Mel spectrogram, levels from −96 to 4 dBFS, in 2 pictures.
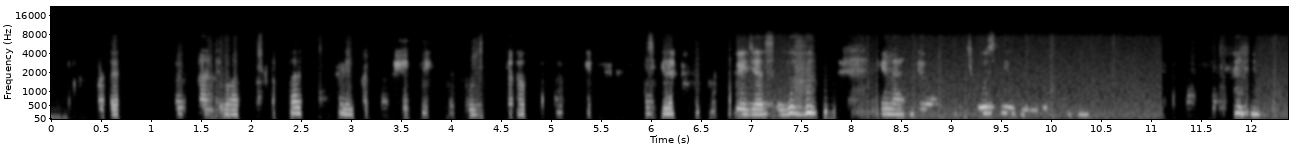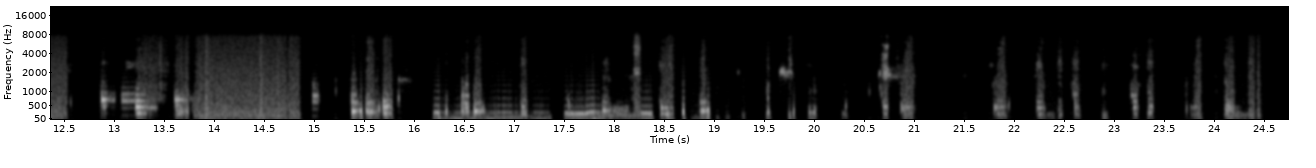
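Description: A speech recording over a call path band-limited to 8 kHz, with three recurring faults. Speech suppressed in double talk: the talker dips by up to roughly 40 dB from 0 to 8.34 s, by about 30 dB briefly between 11.42 and 13.5 s, and again between 16.81 and 20.81 s, likely because the echo canceller mistook simultaneous talk for echo. The other side's voice leaks through at about 10 dB below the talker at 1.25–1.67 s, 5.06–8.25 s, and from 11.61 s to the end, likely residual loudspeaker echo the canceller failed to remove. Background gated by the echo canceller: room sound drops by about 40 dB in patches between 11.12 and 13.08 s and from 14.88 s onward, as the canceller clamps the microphone during loudspeaker playback.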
